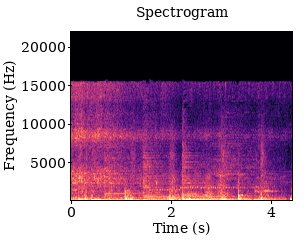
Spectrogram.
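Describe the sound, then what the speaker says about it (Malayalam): Steady loud sizzling of cashew nuts frying in hot oil over low heat, continuous throughout with occasional light stirring scrapes. "അണ്ടിപ്പരിപ്പ് മൂത്ത് തുടങ്ങിയിട്ടുണ്ട്"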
